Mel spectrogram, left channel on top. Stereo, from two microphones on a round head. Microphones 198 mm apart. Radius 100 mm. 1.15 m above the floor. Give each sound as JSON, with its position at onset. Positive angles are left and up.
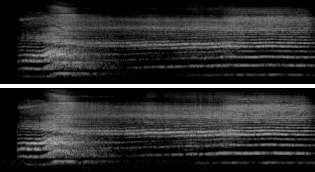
{"t": 0.2, "sound": "a baby crying", "side_deg": -40, "distance_m": 0.6}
